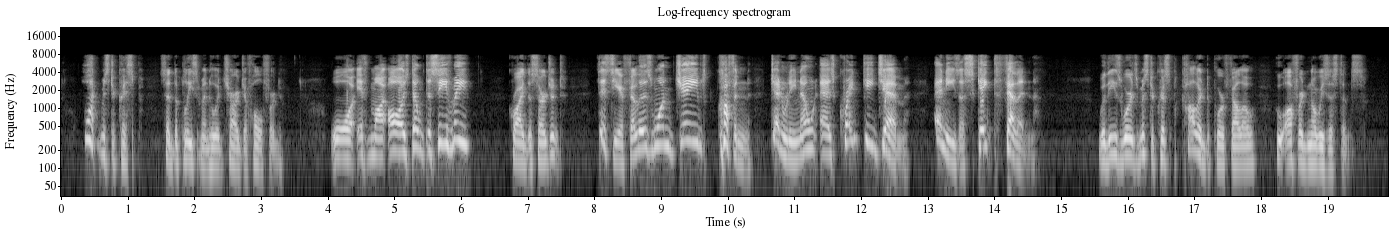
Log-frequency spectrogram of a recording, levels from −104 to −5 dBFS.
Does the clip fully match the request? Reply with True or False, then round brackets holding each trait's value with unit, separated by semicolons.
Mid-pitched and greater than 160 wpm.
False (160 Hz; 150 wpm)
